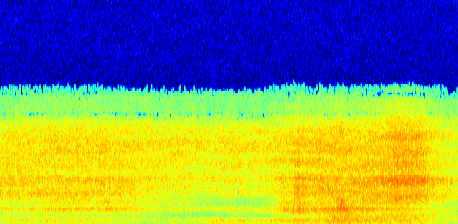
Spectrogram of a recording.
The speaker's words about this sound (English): It's early morning here in Monterey. I'm down at the beach. Can you hear the ocean?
